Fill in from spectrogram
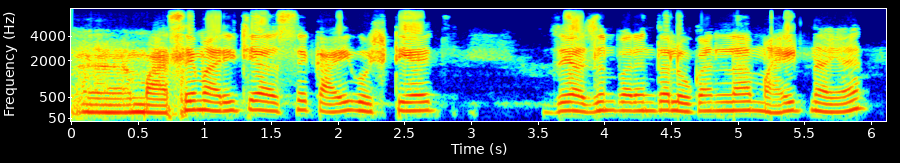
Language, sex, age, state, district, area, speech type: Marathi, male, 18-30, Maharashtra, Nagpur, urban, spontaneous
